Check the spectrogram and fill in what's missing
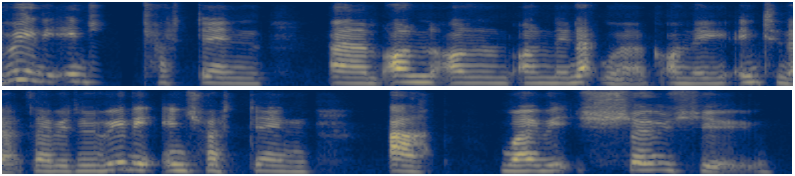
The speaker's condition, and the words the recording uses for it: Deafness. I've not quite got that full moment, if that makes sense.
